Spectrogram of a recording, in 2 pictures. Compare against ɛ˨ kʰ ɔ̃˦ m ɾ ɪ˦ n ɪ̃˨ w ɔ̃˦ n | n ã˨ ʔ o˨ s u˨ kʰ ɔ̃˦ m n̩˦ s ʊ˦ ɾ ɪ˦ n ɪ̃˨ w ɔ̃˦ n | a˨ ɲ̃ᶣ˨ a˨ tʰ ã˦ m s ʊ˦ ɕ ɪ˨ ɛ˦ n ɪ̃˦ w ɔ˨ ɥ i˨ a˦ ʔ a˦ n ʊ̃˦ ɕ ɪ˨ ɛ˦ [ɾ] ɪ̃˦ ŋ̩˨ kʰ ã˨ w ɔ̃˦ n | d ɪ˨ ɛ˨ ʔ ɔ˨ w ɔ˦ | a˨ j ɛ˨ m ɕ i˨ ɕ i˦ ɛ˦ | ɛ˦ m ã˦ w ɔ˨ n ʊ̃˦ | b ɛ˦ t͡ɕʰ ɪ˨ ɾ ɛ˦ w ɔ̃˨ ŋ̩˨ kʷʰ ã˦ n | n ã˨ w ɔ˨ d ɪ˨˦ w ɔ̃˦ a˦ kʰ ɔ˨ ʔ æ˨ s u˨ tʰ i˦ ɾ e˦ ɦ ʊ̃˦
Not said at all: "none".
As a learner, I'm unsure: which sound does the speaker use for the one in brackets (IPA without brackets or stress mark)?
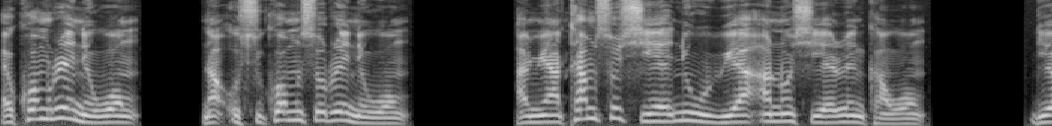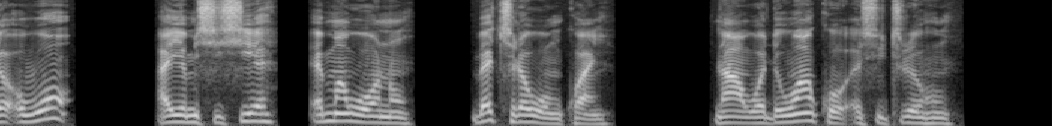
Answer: ɾ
